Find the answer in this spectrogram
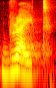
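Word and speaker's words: bright: एड्स आती है ना बहुत सारी कपड़ों की, कपड़े रहे ब्राइट, तो यहाँ पे GH नहीं बोला जाएगा, T बोला जाएगा, ब्राइट। थॉट, थिंक, सोचना जो है, इसका पास्ट टेंस होता है थॉट, और वोकैबुलरी भी इंक्रीज करते हैं।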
